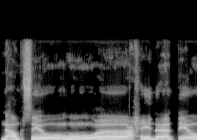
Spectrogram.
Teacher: ada tasydid Baik tanwin bertemu dengan huruf wau diram gunahkan juga dengan dengung dua harakat pada huruf wau · dengan dengung dua harakat pada huruf waw. Walaupun dihazafkan zat nun tu hilang, tetapi dia masih dengung pada waw. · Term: idgham ma'al gunnah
